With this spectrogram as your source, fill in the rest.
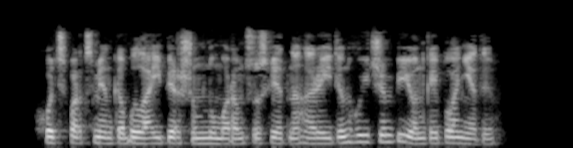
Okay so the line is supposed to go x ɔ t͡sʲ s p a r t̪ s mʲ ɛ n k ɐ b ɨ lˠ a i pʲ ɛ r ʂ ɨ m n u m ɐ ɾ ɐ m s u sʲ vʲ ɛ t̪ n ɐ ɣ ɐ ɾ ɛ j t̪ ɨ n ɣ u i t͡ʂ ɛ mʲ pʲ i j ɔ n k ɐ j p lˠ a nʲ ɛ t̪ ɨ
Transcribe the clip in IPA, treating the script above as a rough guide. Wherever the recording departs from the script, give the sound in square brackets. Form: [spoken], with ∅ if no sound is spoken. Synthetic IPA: x ɔ t͡sʲ s p a r t̪ s mʲ ɛ n k ɐ b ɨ lˠ a i pʲ ɛ r ʂ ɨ m n u m ɐ ɾ ɐ m s u sʲ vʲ ɛ t̪ n ɐ ɣ ɐ ɾ ɛ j t̪ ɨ n ɣ u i t͡ʂ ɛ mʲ pʲ i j ɔ n k ɐ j p lˠ a nʲ ɛ t̪ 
